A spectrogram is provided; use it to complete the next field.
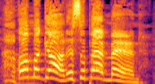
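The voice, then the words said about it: Poor put-on Cuban accent, sounds Italian. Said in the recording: “Why are you Italian? ... I'm not so good at the Cuban accent.”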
